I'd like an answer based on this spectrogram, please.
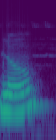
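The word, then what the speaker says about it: know: हूं okay I don't नो दोस्तों आई means होता है मैं डोंट मींस नहीं नो इस नो वर्ड में के और डब्लू दोनों साइलेंट होते हैं नो का मतलब जानना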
